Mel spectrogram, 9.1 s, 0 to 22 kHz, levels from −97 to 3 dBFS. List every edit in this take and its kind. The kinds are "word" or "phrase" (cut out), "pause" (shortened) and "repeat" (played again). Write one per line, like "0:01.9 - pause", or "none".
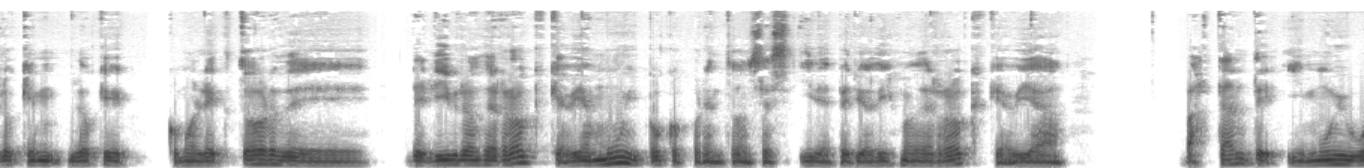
0:02.6 - pause

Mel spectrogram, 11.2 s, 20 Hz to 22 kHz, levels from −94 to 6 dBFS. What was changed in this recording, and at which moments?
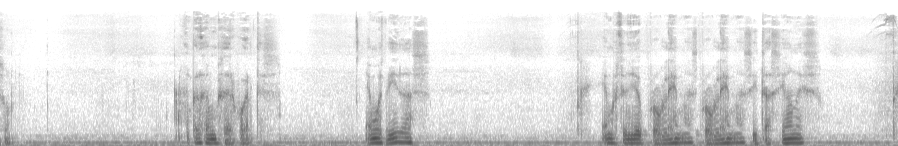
0:04.8 - phrase
0:08.7 - repeat

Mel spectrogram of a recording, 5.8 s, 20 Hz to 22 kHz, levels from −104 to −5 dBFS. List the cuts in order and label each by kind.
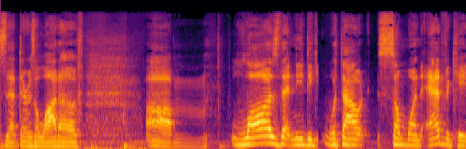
0:03.9 - phrase

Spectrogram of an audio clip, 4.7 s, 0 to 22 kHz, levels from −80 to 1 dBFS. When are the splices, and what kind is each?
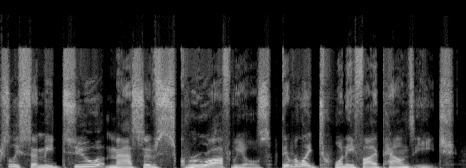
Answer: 0:02.3 - word
0:02.8 - pause

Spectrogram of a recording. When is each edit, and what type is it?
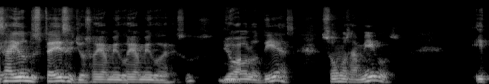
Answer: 0:01.3 - repeat
0:02.4 - phrase

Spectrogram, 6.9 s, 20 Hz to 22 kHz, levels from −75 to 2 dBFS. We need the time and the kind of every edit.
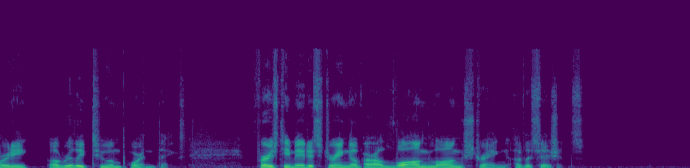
0:03.6 - word
0:05.2 - word

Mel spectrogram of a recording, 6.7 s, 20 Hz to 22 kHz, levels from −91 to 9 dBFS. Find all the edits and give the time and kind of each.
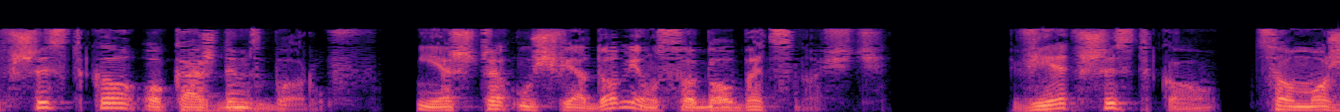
0:01.3 - word
0:02.1 - word
0:02.6 - word
0:03.6 - word
0:05.4 - word

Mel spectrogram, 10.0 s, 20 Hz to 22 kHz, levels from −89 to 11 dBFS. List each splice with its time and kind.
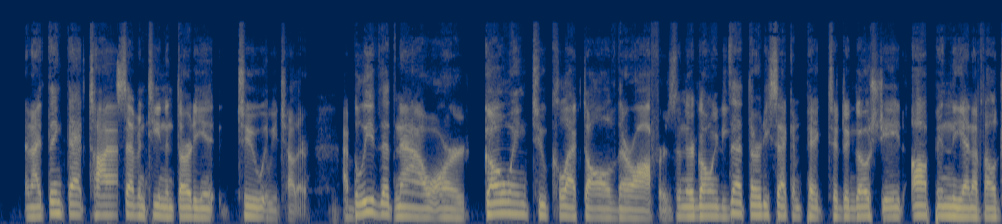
0:02.7 - word
0:03.9 - phrase
0:07.3 - word

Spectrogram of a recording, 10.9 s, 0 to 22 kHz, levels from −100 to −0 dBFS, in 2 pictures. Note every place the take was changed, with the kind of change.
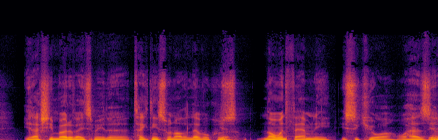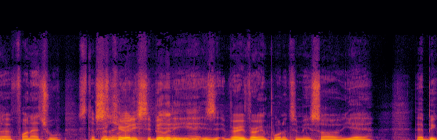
0:03.6 - phrase
0:04.2 - pause
0:06.3 - pause
0:08.0 - word

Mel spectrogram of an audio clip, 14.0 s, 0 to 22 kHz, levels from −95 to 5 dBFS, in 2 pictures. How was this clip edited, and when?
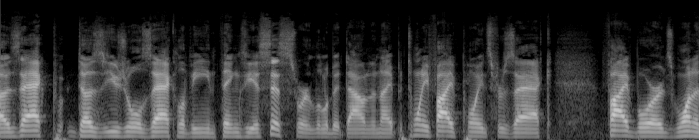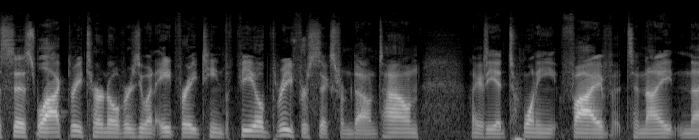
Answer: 0:07.3 - word
0:09.2 - word
0:11.8 - word

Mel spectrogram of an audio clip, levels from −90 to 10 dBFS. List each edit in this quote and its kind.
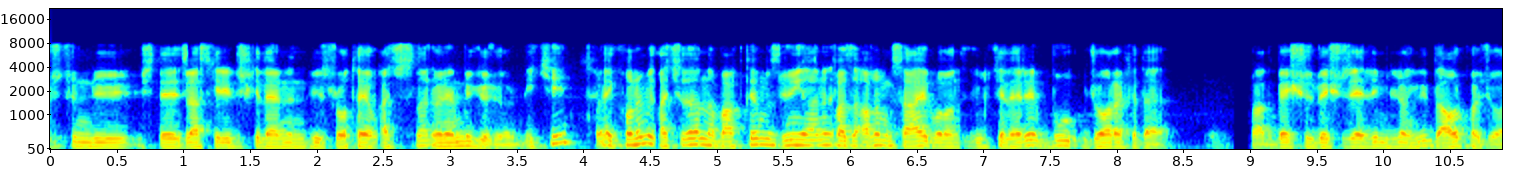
0:01.0 - word
0:01.9 - word
0:02.4 - word
0:04.1 - word
0:04.5 - word
0:05.5 - word
0:05.9 - word
0:06.3 - word
0:06.8 - word

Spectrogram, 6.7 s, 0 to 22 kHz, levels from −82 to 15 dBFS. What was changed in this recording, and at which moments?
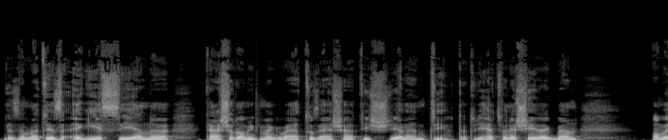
0:02.6 - word

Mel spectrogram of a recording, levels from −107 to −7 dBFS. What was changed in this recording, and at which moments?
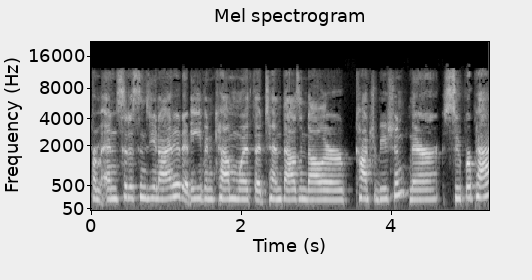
0:01.3 - word
0:04.2 - word

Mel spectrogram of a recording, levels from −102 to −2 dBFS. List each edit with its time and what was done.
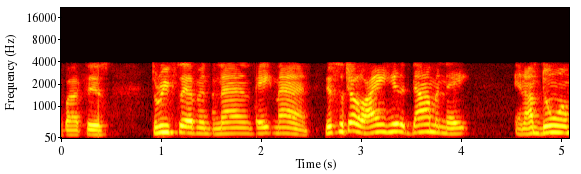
0:01.2 - word
0:01.5 - phrase
0:01.9 - word
0:02.5 - pause
0:02.8 - word

